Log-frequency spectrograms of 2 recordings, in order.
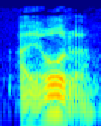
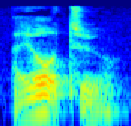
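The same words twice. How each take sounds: First: "oughta" as one soft word; contracted oughta. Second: Said in the usual way. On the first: Shown as a demonstration. Teacher showing the native contraction, swallowed. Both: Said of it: "the words get swallowed and contracted".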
